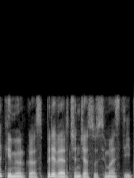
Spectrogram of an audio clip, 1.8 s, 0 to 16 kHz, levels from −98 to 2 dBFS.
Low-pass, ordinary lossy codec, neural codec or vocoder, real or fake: 7.2 kHz; MP3, 96 kbps; none; real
